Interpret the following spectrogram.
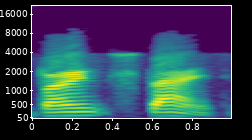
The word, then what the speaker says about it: Bernstein: pronounce his last name, Bernstein. No, it's Bernstein.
